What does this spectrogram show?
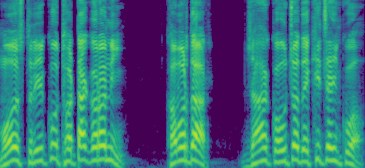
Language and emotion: Odia, angry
